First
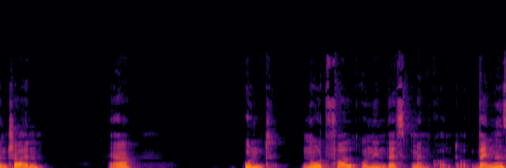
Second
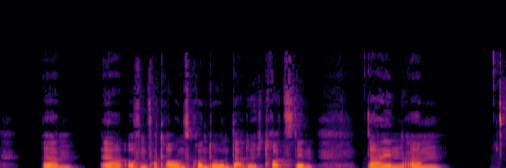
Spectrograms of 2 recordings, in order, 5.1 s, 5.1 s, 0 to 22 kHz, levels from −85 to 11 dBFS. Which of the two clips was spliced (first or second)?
second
